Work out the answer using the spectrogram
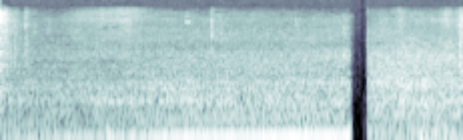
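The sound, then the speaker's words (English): Low engine rumble and road noise inside a car being driven, a steady deep drone with a brief dropout near the end. “Sorry, Sammy, dumbass, was trying to get through an intersection. This is why I maybe shouldn't record while I'm driving.”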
